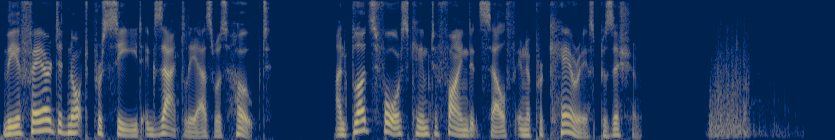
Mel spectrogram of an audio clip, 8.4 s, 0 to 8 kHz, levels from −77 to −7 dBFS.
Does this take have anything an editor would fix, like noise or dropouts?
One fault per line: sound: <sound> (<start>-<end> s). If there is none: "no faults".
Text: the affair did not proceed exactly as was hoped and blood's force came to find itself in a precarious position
sound: sigh (7.0-8.1 s)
